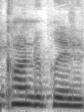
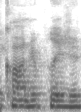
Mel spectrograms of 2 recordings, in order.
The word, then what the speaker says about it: achondroplasia: So, I have a controplasia dwarfism. It's spelled A C H O N D R O P L A S I A.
